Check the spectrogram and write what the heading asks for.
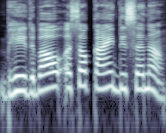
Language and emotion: Goan Konkani, neutral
